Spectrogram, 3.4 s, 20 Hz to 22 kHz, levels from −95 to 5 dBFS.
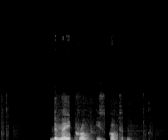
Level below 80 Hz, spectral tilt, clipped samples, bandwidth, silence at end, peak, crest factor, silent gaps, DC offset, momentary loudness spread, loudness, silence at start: -72 dBFS; -10.5 dB/octave; under 0.1%; 4.9 kHz; 1.05 s; -8 dBFS; 20 dB; 2.14-2.18 s; under 0.1%; 22 LU; -24 LUFS; 1.1 s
